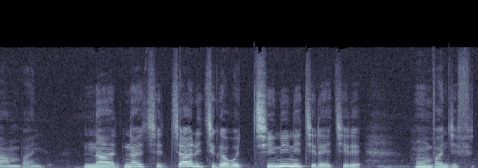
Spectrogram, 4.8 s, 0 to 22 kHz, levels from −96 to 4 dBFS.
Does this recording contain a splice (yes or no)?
no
